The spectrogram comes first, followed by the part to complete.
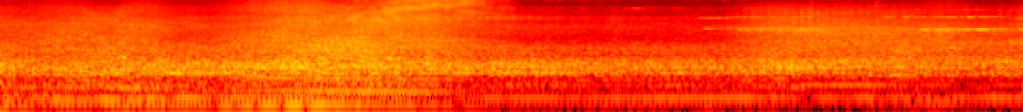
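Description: Street traffic: a steady low engine hum, with a vehicle passing that swells and fades about three to four seconds in.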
